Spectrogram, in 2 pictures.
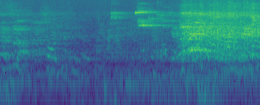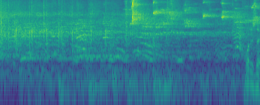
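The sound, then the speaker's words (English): Recorded crowd noise played as background by the station during a Middle Tennessee versus FIU basketball game: a steady wash of crowd murmur, low at first, then swelling noticeably louder after a few seconds and holding as a dense, continuous roar of indistinct voices. “crowd noise we're hearing. They played it the last game.”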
